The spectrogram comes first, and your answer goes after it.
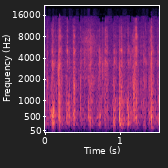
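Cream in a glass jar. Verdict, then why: Liquid. Cream in a glass jar is shaken at the beginning of making butter, giving a rapid run of liquid sloshes and light knocks centered in the low mids around 400 Hz. This is the normal early stage, before the cream thickens into whipped cream and stops sloshing.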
